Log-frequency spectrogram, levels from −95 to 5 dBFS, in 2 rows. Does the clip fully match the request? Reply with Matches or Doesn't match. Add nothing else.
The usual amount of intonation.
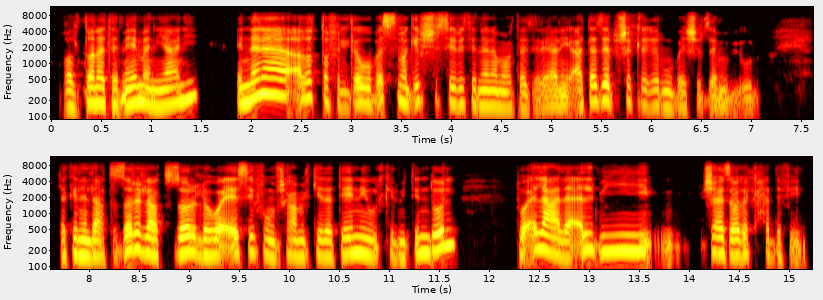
Matches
